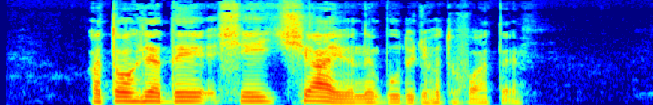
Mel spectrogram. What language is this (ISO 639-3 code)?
ukr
